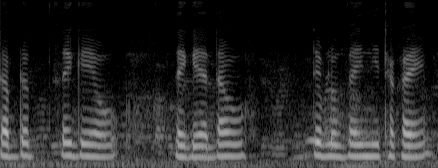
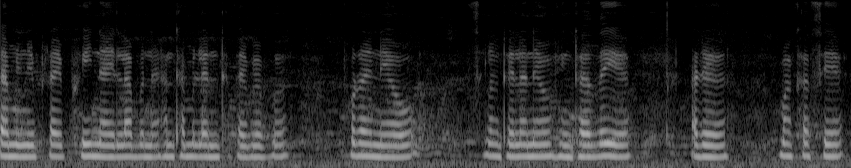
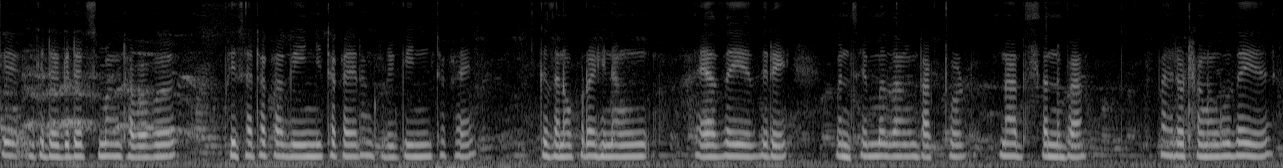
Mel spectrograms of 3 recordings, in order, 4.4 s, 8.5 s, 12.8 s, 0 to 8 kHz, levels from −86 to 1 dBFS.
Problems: low volume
